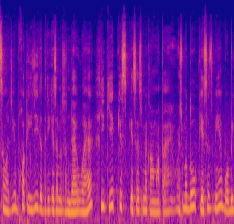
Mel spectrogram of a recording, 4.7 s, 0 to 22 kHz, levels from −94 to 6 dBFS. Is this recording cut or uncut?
cut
